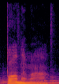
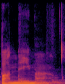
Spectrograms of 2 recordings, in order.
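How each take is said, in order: First: The second vowel sounds like 'a'. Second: The second vowel sounds like 'e'. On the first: This is how most people say it. The speaker calls it wrong. "niet Panama, want dat zegt iedereen" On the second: This is the form the speaker prefers. The speaker calls it right.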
